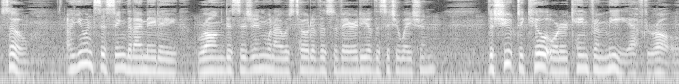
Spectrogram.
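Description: An actor playing an authoritative police commissioner, diplomatic but stern, with formal and deliberate speech in an audio drama. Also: male voice, on the high side, steady tone, a little hiss or hum, natural voice.

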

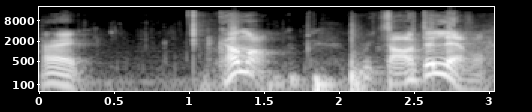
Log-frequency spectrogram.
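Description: A man's voice: mid-range voice, huge pitch swings, unhurried, a bit bright, husky. A man giving goofy, rambling commentary while playing a video game. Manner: goofy, rambling, self-amused. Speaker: gameplay commentator. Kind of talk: comedic let's play commentary.

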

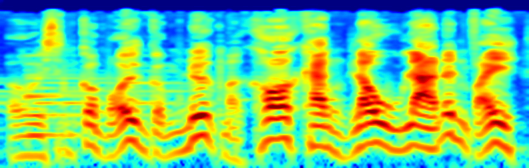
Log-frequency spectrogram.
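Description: An actor voicing a vain, spiteful middle-aged feng shui master in a cartoon folk tale, theatrical and grumbling. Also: male voice, medium pitch, big pitch swings, a little fast. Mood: irritated, resentful. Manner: theatrical, muttering complaints, falsely polite. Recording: music behind the voice.

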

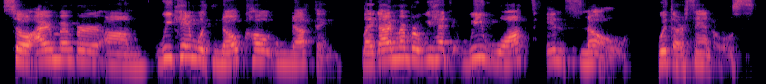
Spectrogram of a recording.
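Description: A woman's voice: on the high side, measured pace, hardly any pauses. Chatty woman in her thirties, Arabic native. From Sudan. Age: 30s. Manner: chatty, laughs while telling stories. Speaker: guest. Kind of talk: casual storytelling interview.

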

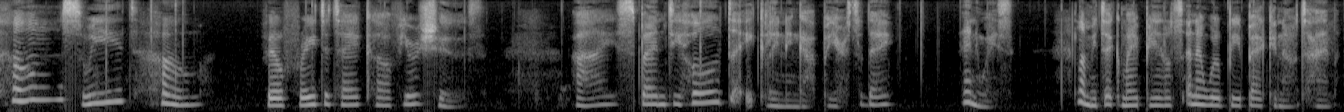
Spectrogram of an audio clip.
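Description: Woman voicing a slow, breathy, flirty slime monster woman. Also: mid-range voice, lively intonation. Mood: relaxed, flirty. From Italy. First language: Italian. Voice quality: breathy, often half-whispered. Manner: slow, playful, teasing. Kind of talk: intimate ASMR roleplay. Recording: clear background ambience noise.

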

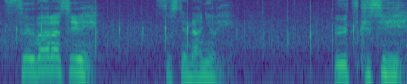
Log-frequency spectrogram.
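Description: A man's voice: high voice, takes it slowly, a crowd in the background, background noise. An actor playing an elegant, vain male fighter and club owner in a video game, speaking with polished, formal theatricality. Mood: admiring, grandiose. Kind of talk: dramatic video game acting.

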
